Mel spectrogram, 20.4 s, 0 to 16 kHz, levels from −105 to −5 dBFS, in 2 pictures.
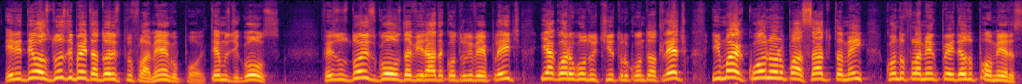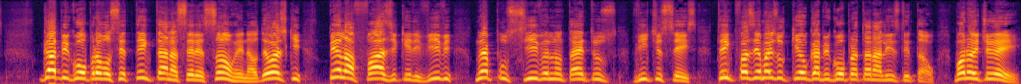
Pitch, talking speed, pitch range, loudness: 235 Hz, 260 wpm, 205-260 Hz, -17 LUFS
